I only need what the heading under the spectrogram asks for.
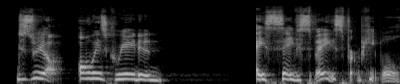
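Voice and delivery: emotional, choked up, catch in the throat. Talking about the mom who made their home open to friends; choked up. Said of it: "I'm getting a little choked up".

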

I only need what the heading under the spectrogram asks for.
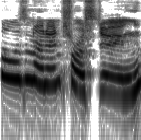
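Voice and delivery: forced calm through clenched teeth, very high pitch. Showing their fake-zen reaction to a frustration, through gritted teeth. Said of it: "through gritted teeth".

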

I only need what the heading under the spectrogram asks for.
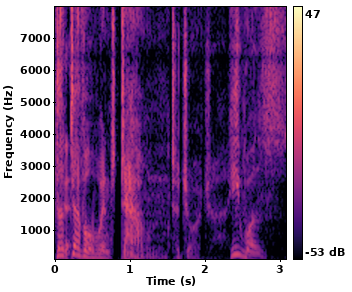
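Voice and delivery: poor put-on British accent, slow and swooping. Asked to try a British voice, the speaker attempts the lyric anyway: bad British accent attempt. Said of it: "I'm bad at British accents".

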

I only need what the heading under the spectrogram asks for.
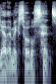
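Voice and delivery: ordinary delivery

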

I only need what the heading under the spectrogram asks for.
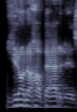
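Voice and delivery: grave, serious voice. Retelling a phone call about the attack: imitating Kevin turning serious. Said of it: "he got all serious".

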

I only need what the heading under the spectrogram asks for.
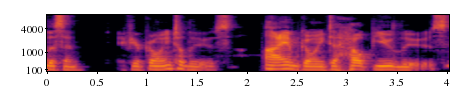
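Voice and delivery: heartfelt, very earnest, dead-sincere delivery. Retelling how a character leans in to offer help: imitating an earnest plea. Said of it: "leans in very earnestly and goes".

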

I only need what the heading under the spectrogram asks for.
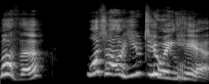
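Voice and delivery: put-on British accent. A character in a scene addresses their mother; fake British accent. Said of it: "fake British accent isn't fooling anyone".

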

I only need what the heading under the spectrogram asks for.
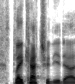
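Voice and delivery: plain

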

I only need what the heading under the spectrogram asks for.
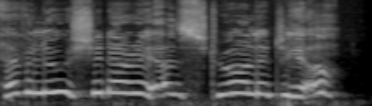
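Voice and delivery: English accent in a very high voice. Speaker tries saying a phrase in an english accent, as suggested. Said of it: "Try saying it in an English accent".

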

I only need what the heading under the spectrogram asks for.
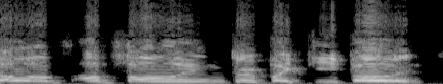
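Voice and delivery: put-on Southern accent. Retelling what a man said to the team, in his southern accent. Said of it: "he goes in his southern accent".

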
